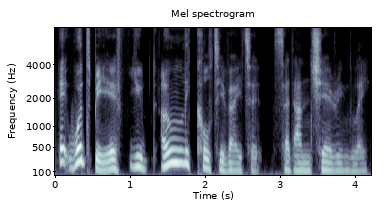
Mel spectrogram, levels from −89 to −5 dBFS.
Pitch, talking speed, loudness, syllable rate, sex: 140 Hz, 155 wpm, -21 LUFS, 4.8 syllables/s, male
